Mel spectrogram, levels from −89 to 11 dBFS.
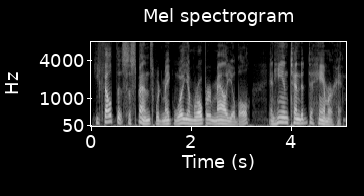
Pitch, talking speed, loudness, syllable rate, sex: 130 Hz, 175 wpm, -18 LUFS, 5.2 syllables/s, male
